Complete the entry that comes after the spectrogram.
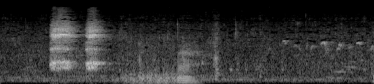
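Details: Agitated black-winged myna in an aviary in Indonesia where a pair is building a nest; two loud, harsh, raspy bursts in quick succession, then a man speaking and faint chirps in the background.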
